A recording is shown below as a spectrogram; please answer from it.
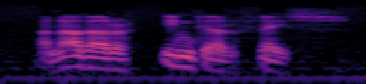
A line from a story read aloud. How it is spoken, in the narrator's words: Abdikadir said grimly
